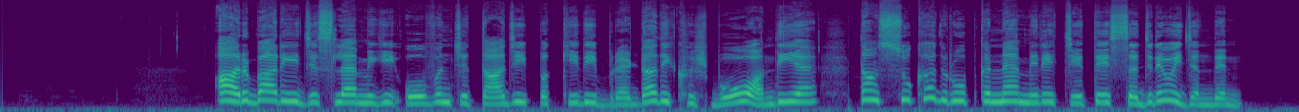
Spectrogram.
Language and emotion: Dogri, happy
